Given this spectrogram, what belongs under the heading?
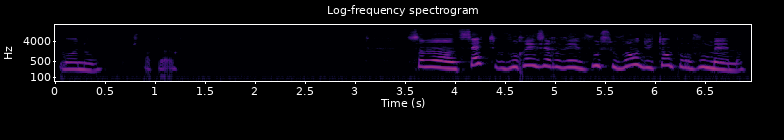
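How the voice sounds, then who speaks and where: A woman's voice: high-pitched, measured pace, mellow. A woman vlogger reading out personal questions and answering them in a casual, chatty way, often laughing and hesitating.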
